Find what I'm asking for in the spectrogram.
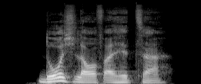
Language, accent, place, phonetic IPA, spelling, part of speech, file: German, Germany, Berlin, [ˈdʊʁçlaʊ̯fʔɛɐ̯ˌhɪt͡sɐ], Durchlauferhitzer, noun, De-Durchlauferhitzer.ogg
- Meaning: 1. tankless heater 2. pipeline (process or institution that mostly serves to induct or prepare for a separate, more principal stage, despite assumptions or presumptions of stand-alone importance)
